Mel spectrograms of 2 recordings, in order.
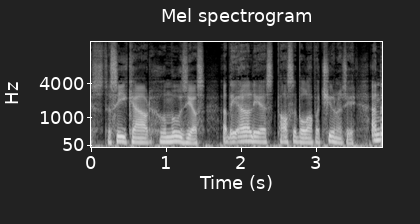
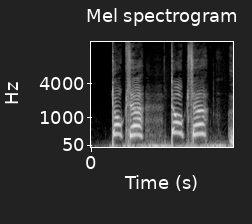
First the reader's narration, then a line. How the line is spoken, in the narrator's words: they cried, hallooing far behind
